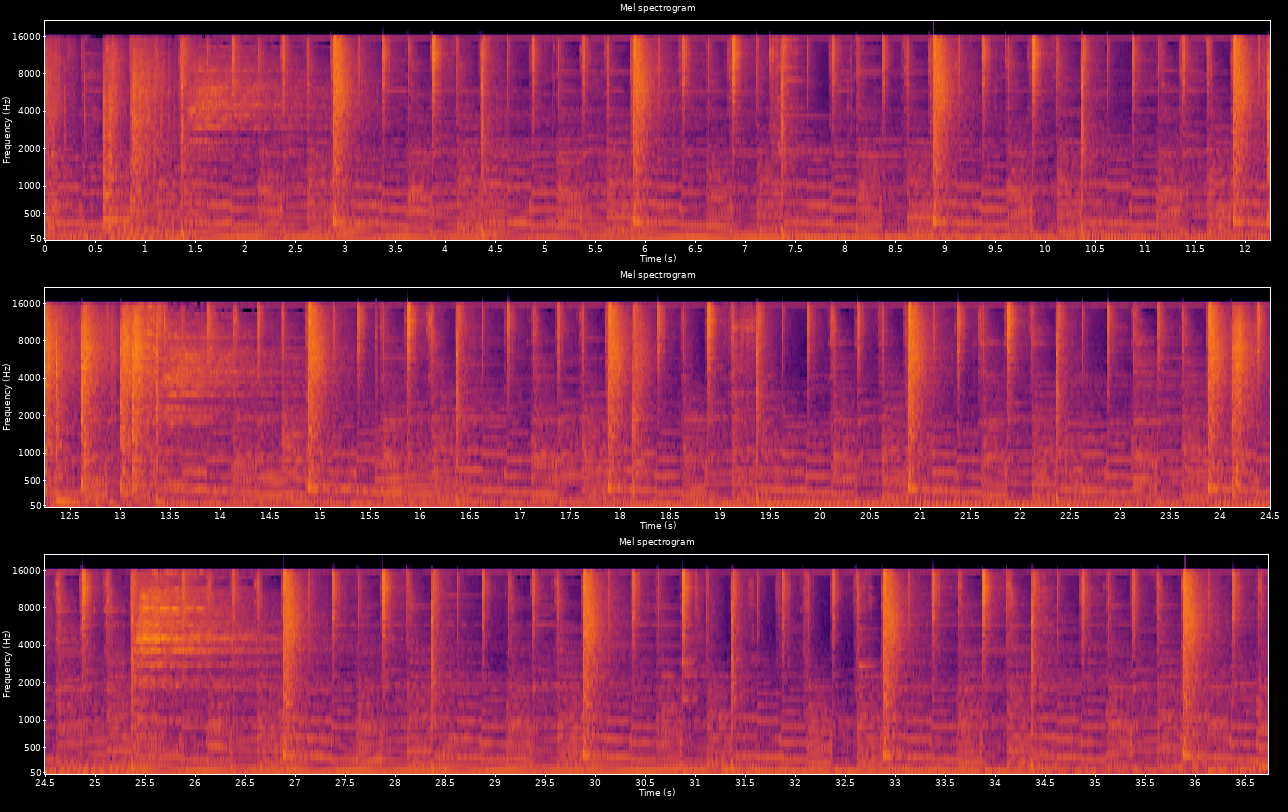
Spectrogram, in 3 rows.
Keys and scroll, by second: 12.0 super+z.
